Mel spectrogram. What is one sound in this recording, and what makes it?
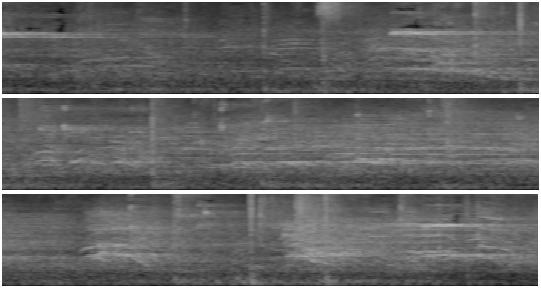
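A volleyball thumps as it is served and hit.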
